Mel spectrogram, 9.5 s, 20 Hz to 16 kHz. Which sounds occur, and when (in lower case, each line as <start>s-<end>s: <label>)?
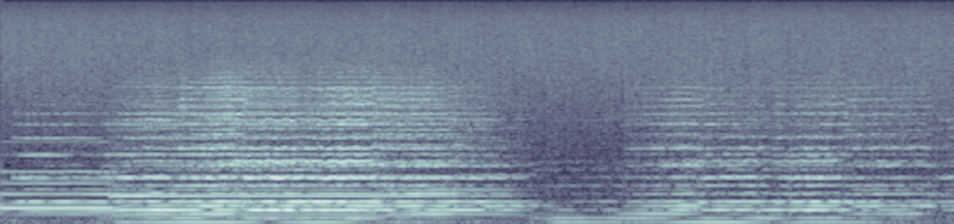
0.0s-9.5s: distortion
0.0s-9.5s: music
